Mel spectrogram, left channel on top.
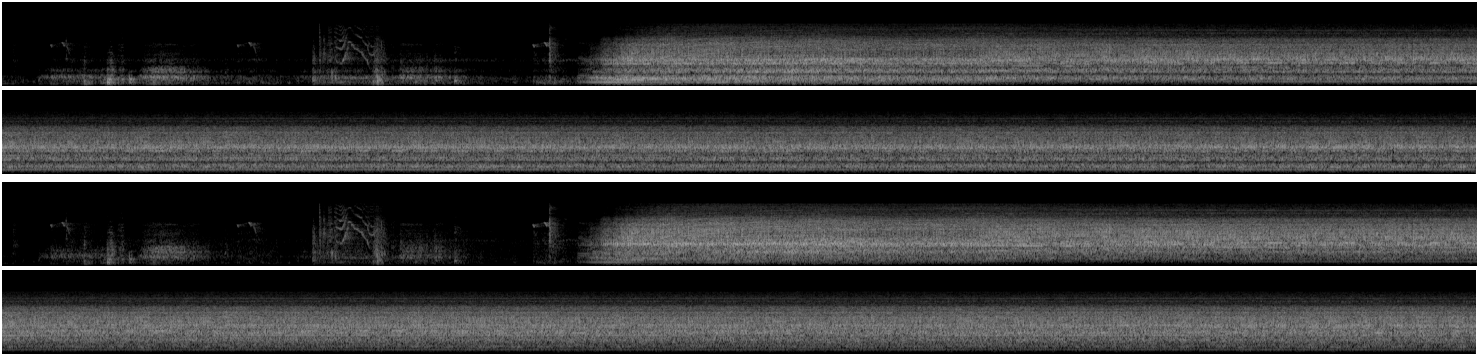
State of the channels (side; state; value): both; normal; correlation 0.69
